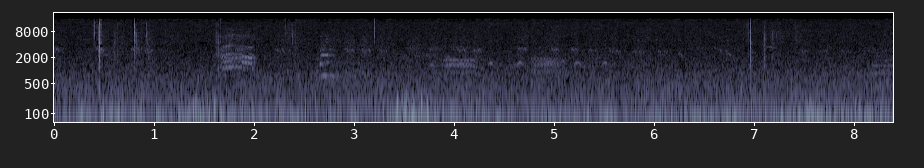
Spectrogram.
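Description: Bird calls over a low rumble: one harsh call about two seconds in, then a few softer chirps. A faint, regular high ticking runs beneath them, with sharp clicks near the start and again near the end.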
